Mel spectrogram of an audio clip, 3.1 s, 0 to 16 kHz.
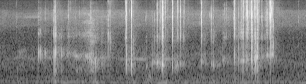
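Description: Someone bites into a roasted leg of a large 1.5 kg mud crab, and the shell gives a run of sharp, loud cracks and crunches close to the mic, with no talk over them.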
